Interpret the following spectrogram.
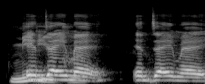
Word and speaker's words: NDEMA: And you also have, I noticed, and I don't know how to pronounce it, NDEMA. Yeah. Indame, yes.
